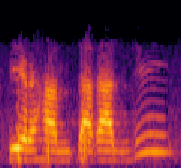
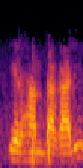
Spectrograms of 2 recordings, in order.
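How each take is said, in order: First: The l sound is long and doubled. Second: The l sound is short and single. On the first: The speaker calls it right. "این درست" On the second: The speaker calls it wrong. "بغلی که مشدد نباشه، بغلی مشدد نباشه، او غلط است"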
